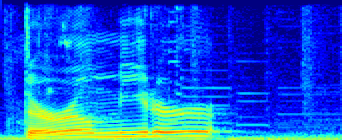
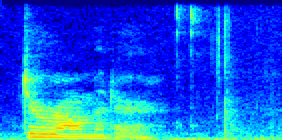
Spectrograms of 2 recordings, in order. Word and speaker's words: durometer: have what we call the barometer I think I'm pronouncing that right durometer I was wrong it's durometer I like never say the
